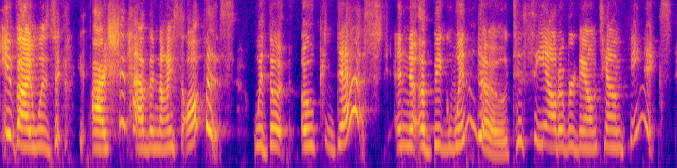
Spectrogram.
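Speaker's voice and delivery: high-pitched, hammed-up tearful whine; mock whining. Mocking a jailed defendant complaining to the judge, whiny fake sobbing.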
